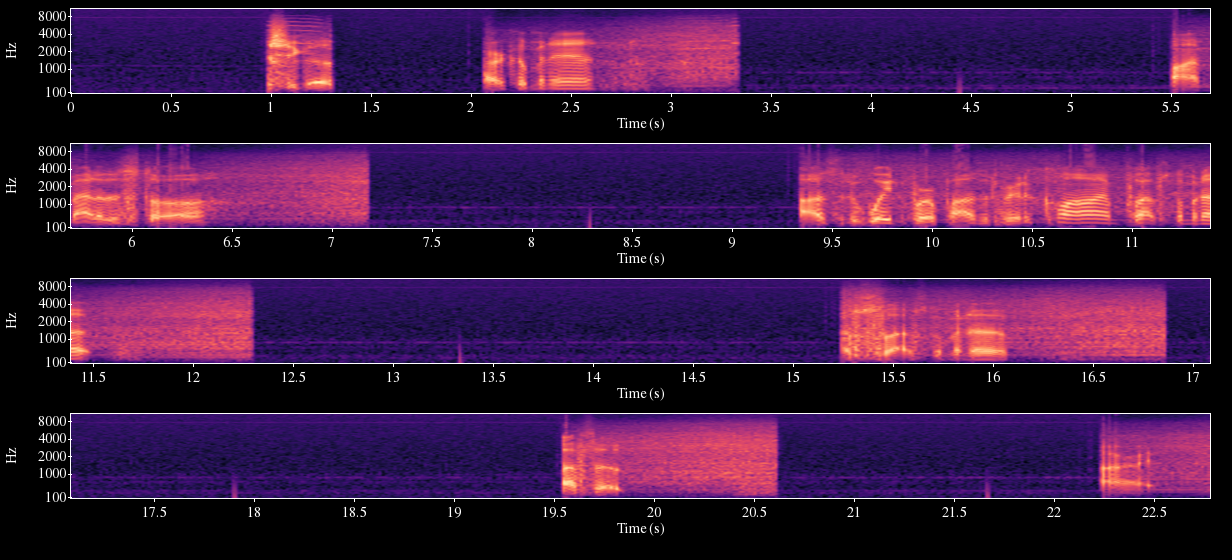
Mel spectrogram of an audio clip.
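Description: A young man speaks in short bursts over a headset radio.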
